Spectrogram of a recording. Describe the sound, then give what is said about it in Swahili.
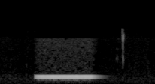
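A telephone dial tone after a caller's line drops: one steady, low, unwavering tone lasting just under a second before fading out, followed by a single short click. “Inaonekana mbaya line yake ya simu imepotea, lakini tutamtafuta tena.”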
